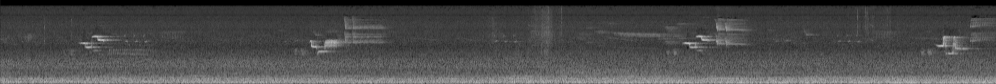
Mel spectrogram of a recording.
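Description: Forest ambience under a dense, dark canopy of basswood, hemlock, maples and dead ash in a forested ravine. A steady low background carries intermittent high bird chirps and calls in several short bursts.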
